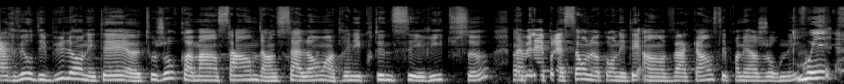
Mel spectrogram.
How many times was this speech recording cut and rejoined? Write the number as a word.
one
